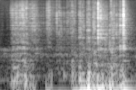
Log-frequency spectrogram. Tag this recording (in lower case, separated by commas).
wood, tools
